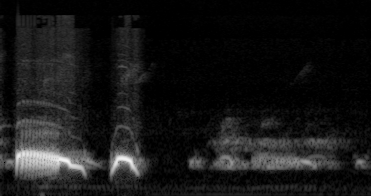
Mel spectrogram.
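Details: Decoy spotted dove calling to draw in wild birds: a long, rough, level coo sliding down at the end, one short arched coo, then softer trailing coos fading away.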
